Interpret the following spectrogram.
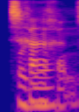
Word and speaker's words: Schagen: Schagen.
